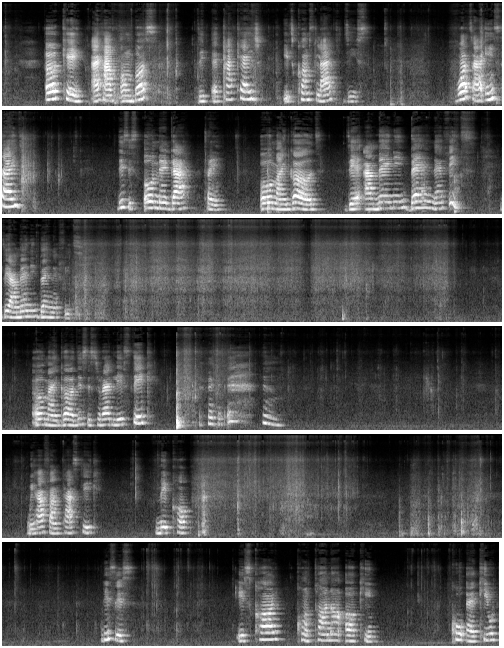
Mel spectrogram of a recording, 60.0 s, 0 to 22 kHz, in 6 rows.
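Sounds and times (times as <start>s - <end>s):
packaging rustling: 21.5s - 30.4s, 33.2s - 35.0s, 43.8s - 47.4s.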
